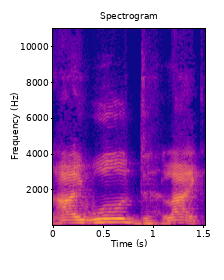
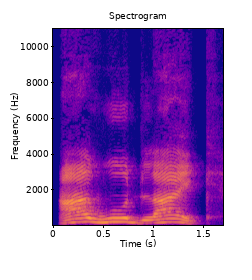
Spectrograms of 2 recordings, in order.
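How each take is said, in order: First: The L in 'would' is pronounced. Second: The L in 'would' is silent. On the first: The speaker calls it wrong. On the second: The speaker calls it right. "Nggak pakai L"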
